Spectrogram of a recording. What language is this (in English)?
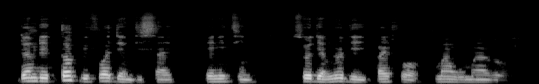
Nigerian Pidgin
